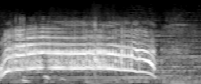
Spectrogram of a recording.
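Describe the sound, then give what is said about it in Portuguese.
A voice imitates a girlfriend's loud, shrill scream in a small cabin in the forest, held steady for about a second and a half before sliding down and cutting off. It is unaccompanied, with brief quiet after. “De repente, numa cabana pequenininha, você escuta sua namorada dar um berro.”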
